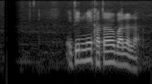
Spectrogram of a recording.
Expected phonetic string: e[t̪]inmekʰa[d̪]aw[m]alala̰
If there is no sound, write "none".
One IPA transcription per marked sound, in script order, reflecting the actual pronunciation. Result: t̪, t̪, b

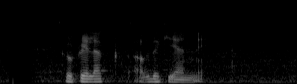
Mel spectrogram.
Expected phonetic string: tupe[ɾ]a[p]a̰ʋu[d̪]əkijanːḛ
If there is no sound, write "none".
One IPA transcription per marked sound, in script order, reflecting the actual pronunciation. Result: l, k, d̪

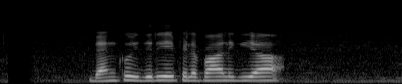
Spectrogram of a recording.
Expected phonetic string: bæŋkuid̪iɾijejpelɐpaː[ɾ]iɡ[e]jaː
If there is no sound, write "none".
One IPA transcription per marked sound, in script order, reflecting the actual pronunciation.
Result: l, i

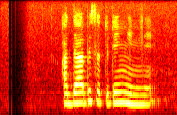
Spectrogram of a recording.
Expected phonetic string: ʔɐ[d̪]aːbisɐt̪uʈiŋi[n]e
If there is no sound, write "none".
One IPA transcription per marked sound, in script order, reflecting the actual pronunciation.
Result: d̪, nː

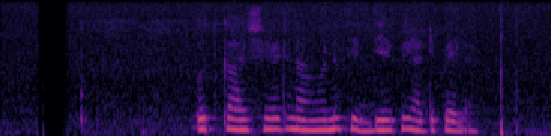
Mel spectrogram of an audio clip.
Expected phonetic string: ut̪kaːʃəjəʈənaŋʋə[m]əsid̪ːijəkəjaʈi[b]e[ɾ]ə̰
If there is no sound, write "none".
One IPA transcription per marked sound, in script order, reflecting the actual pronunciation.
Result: n, p, l

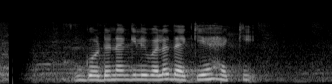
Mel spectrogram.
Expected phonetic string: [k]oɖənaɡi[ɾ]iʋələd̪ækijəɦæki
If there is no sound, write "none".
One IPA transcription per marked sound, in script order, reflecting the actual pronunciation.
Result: ɡ, l

